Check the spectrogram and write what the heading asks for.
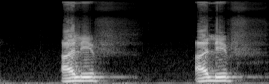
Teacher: الف کو بغیر کھینچے لام کو فا کے ساتھ فوراً ملائیں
